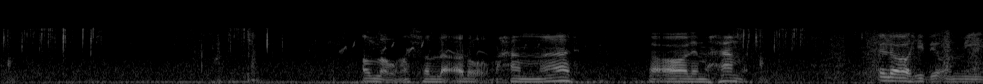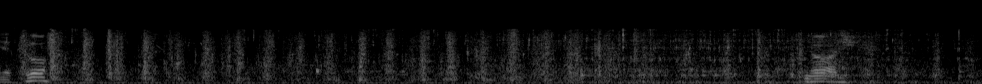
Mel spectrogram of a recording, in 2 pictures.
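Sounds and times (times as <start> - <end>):
speech: 3.6 - 5.9, 6.5 - 7.6, 8.8 - 10.5, 17.9 - 18.5
pomegranate juice splashing and pouring into large cauldrons: 11.5 - 19.6.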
